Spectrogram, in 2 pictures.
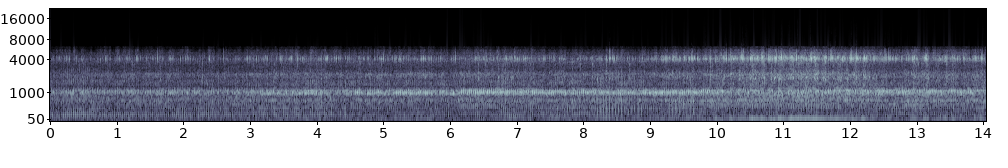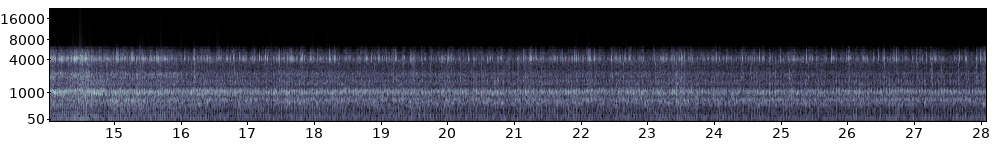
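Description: Trail motorcycle engine running steadily as the bike rides along a dirt track, heard close up from a camera mounted on the bike. A strong low rumble drops away about halfway through.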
